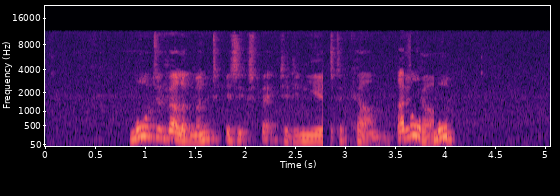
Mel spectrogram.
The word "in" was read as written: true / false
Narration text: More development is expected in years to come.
true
